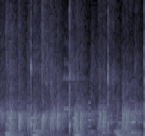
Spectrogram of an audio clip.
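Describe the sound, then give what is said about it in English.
Audience applause for a gentleman in the audience, a dense, steady wash of many hands clapping for about two seconds, mixed with low, sustained musical tones beneath it. “I'd like to extend the round of applause to this gentleman here”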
